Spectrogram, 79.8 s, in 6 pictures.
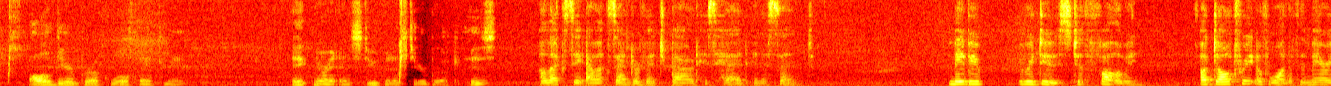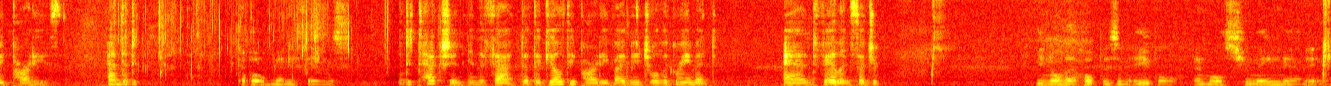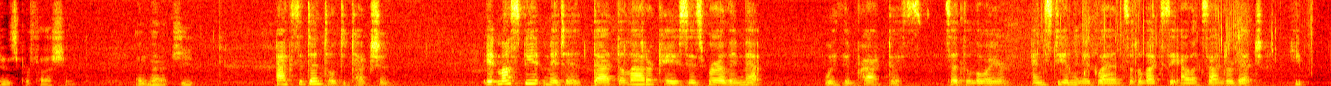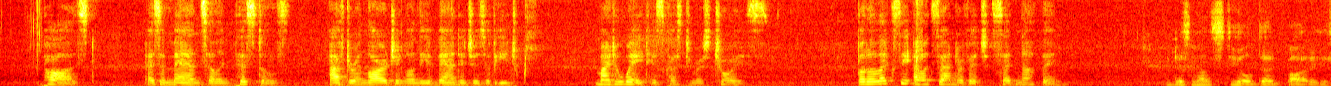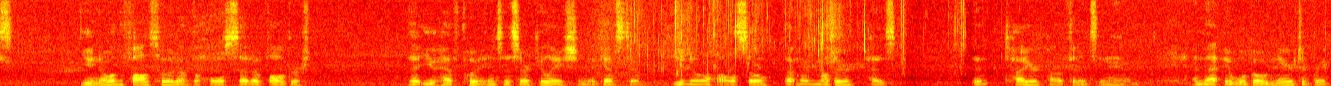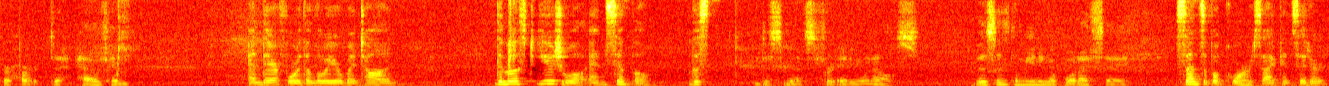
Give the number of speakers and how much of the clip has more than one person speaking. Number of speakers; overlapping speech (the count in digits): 2, no overlap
